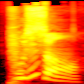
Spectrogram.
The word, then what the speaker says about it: Poussin: Poussin wird also, übrigens ausgesprochen. Jetzt habe ich es gerade gesehen. Poussin.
